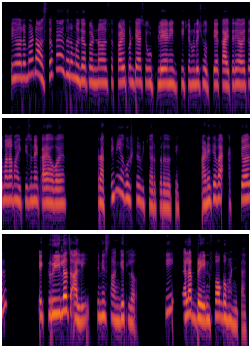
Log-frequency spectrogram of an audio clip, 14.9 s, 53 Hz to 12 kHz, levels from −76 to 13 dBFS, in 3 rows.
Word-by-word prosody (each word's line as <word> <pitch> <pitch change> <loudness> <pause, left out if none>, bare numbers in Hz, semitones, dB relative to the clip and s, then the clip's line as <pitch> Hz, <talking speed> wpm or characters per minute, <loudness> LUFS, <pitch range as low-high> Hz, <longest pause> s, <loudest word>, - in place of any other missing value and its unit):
म्हटलं 310 +3 -3
असं 325 -1 -1
काय 470 -1 -2
झालं 345 -2 -2
माझ्याकडनं? 250 -4 -1
सकाळी 245 0 -2
पण 260 -2 -5
ते 260 - +1
असे 245 -1 -3
उठले 230 0 0
आणि 235 0 0 0.2
किचनमध्ये 230 +1 -3
शोधतेय 225 0 -3
कायतरी 220 +1 0
हवंय. 225 -1 0
ते - - -4
मला 230 0 0
माहितीच 215 -2 -5
नाही 220 -1 -2
काय 200 +1 +2
हवंय? 195 0 -1 0.7
रात्री 205 +6 -1
मी 365 - -8
ह्या 315 -4 -3
गोष्टीवर 230 -2 -4
विचार 180 -3 -6
करत 165 -1 -4
होते 155 0 -8 0.4
आणि 185 +5 +1
तेव्हा 245 0 +2
ॲक्चुअल 240 - -1 0.7
1 215 - -2 0.2
रीलच 265 +4 +9
आली. 185 -3 +4 0.2
तिने 230 +1 +2
सांगितलं 195 -4 -2 0.6
की 290 +3 -3 0.2
त्याला 225 +4 +6
ब्रेन 190 -2 +6
फॉग 225 -2 +4
म्हणतात. 150 -9 -3
230 Hz, 165 wpm, -24 LUFS, 200-255 Hz, 0.7 s, रीलच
